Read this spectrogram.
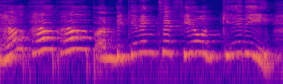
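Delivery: very high, loud cries of help; panicked screaming. Acted. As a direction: wail in a panic. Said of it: "screamed Missus Twit".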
